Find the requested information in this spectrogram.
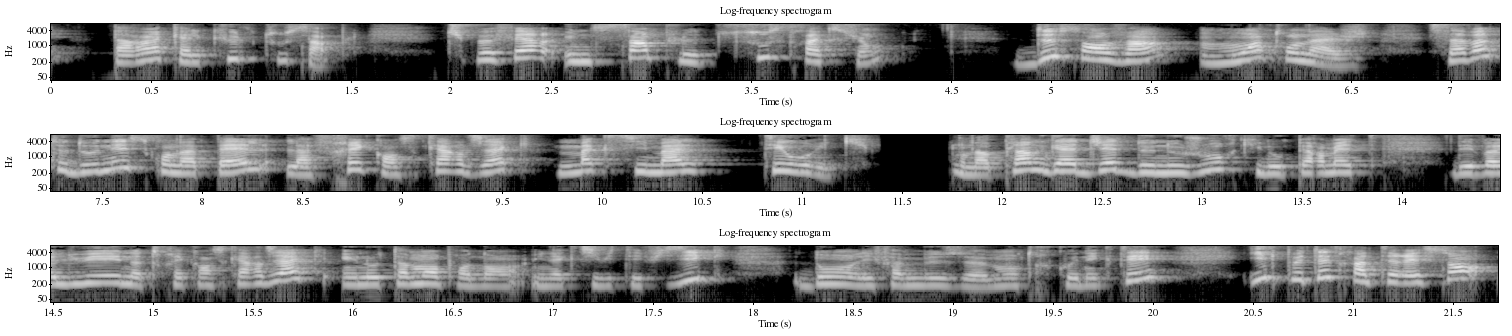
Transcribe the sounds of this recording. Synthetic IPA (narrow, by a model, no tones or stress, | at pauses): paʁɛ̃kalkʲʰylt̪ʰusɛ̰̃pl | t̪y̥pøfɛʁynsɛ̃pləsust̪χaksjɔ̃ | d̪øsɑ̃vɛ̃mwɛ̃t̪ɔ̃naʒsavat̪əd̪ɔnesə̥kɔ̃napɛlːafχekɑ̃skaʁd̪jakmaksimal | t̪eɔʁik | ɔ̃naplɛ̃d̪əɡad͡ʒɛt̪̚d̪ənoʒuʁkʲinupɛʁmɛt̪d̪evalyenɔt̪χfχekɑ̃skaʁd̪jakenɔt̪amɑ̃pɑ̃d̪ɑ̃y̰nakt̪ivit̪efizik | d̪ɔ̃lefamøzmɔ̃t̪χə̥kɔnɛkt̪e | ilpøt̪ɛt̪χɛ̃t̪eʁesɑ̃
